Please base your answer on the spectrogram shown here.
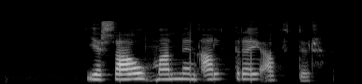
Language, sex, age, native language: Icelandic, female, 6, Icelandic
